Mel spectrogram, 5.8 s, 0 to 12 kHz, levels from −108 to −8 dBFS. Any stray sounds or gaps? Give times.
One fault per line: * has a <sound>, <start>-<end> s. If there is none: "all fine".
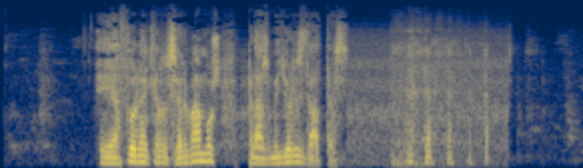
* has a laugh, 3.9-4.9 s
